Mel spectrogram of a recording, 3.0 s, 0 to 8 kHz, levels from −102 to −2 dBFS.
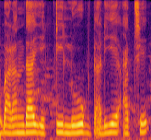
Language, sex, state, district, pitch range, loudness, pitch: Bengali, female, West Bengal, Alipurduar, 155-175 Hz, -16 LUFS, 165 Hz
